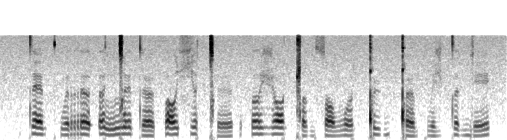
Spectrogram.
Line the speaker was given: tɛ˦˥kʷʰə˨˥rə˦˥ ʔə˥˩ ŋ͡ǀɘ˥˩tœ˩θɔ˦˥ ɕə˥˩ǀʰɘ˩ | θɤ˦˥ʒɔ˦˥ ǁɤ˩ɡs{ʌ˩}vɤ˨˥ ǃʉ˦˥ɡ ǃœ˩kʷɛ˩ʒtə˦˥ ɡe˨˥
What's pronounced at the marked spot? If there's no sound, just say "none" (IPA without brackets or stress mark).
ɔ˩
